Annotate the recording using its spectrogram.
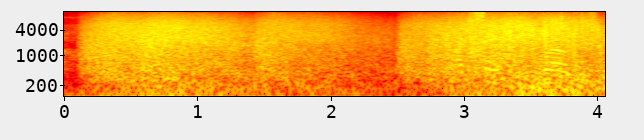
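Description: Magic spells blast and whoosh.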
